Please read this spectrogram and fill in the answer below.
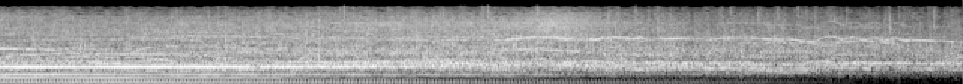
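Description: A live pagode band's closing chord held and slowly fading out, its low notes dropping away near the end, as a crowd whoops and cheers over it.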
